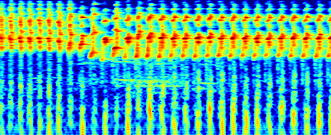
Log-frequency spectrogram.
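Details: Lovebird ngekek chatter, played to goad other lovebirds: a quick run of piercing, buzzy notes, slightly jumbled at first, then settling into an even, rapid rattle.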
